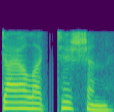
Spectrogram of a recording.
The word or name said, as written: dialectician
